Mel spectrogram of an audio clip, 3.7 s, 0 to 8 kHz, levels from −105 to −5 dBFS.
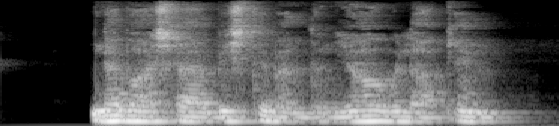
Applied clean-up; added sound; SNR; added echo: none; none; none; reverberation time 0.6 s.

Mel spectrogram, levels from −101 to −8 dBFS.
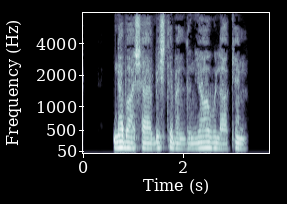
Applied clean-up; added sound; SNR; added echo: none; none; none; none.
